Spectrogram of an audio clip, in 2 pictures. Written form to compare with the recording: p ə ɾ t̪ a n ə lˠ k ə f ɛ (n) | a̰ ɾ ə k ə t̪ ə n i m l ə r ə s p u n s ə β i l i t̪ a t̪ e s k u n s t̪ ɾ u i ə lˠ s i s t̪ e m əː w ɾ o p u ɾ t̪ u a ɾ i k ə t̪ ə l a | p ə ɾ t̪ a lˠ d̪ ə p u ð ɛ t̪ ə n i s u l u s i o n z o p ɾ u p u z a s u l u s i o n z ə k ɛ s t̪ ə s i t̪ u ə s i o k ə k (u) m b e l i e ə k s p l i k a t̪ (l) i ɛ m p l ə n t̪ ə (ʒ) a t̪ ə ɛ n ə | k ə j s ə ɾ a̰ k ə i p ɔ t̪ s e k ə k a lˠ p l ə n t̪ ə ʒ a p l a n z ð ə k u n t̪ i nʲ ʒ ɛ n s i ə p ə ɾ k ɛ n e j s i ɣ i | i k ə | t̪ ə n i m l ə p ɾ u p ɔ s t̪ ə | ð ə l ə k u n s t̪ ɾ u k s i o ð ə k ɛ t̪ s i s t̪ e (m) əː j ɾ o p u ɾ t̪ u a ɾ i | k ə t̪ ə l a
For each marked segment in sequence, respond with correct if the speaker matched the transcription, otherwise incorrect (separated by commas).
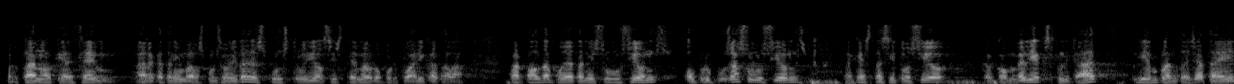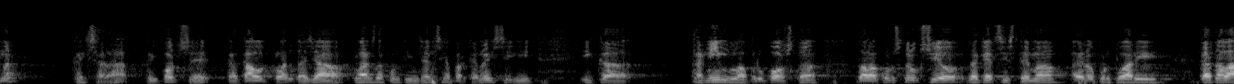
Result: incorrect, incorrect, correct, correct, correct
